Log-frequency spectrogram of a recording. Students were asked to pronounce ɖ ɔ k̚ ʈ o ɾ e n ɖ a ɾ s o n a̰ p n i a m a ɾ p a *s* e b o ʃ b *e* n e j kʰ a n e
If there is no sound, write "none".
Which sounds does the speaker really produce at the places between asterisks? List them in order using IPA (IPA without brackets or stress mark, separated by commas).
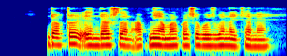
ʃ, e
